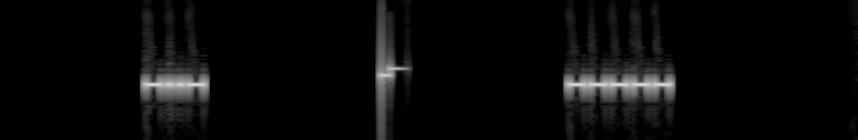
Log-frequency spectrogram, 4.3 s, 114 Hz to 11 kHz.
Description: Morse code, heard as a keyed tone, about 46 wpm, 700 Hz. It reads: X 0
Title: Single Letter-Number 45wpm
